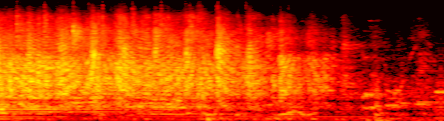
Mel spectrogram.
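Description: Small audience applauding at the end of a song, the clapping thinning out and dying away near the end.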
